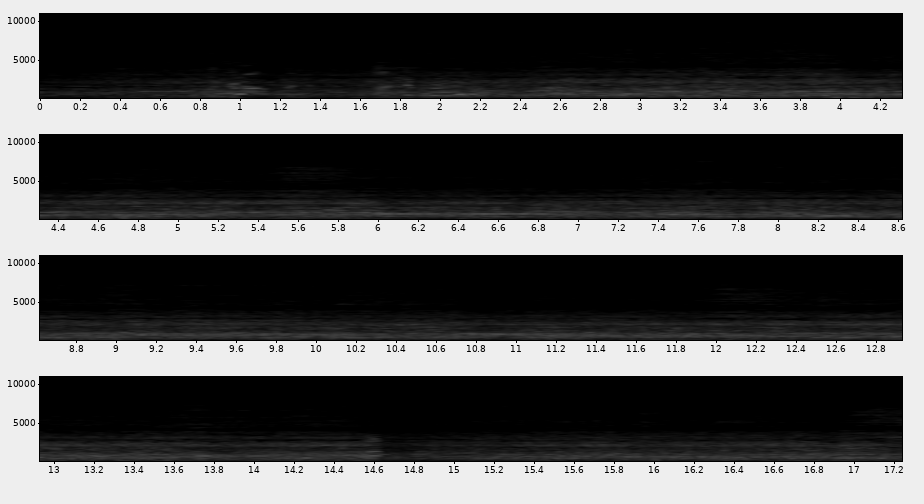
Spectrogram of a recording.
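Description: A rock band plays loudly in an echoing hall.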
